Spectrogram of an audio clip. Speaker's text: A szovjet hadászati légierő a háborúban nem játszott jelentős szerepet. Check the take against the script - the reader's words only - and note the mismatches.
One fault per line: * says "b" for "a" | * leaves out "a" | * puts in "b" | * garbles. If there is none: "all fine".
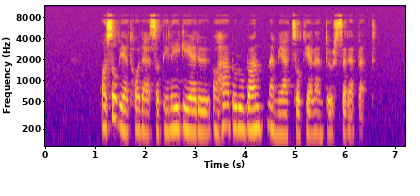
all fine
